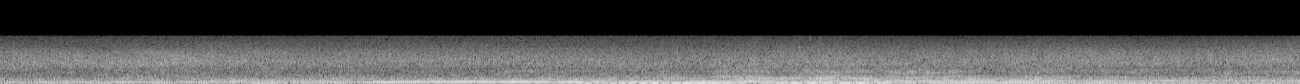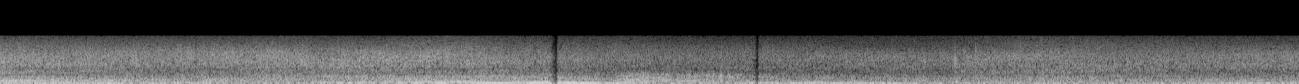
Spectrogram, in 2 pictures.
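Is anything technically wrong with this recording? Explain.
Yes. The audio has two short concealed packet losses and one burst of packet loss. The band stops at 4 kHz, which fits a narrowband call codec such as G.711 mu-law at 64 kbps.

The short concealed packet losses fall at 14.95 to 14.99 s and at 20.55 to 20.60 s. Each time, about 20 ms of audio never arrived in time. The receiver covered the hole by extending the last sound, 15 ms the first time and 32 ms the second, then blended back into the real signal. Each one is heard as a brief smear or wobble.

The burst of packet loss runs from 18.51 to 18.59 s. Here about 60 ms went missing in one stretch. The receiver filled 60 ms by continuing the preceding sound and fading it as the gap went on. A tonal sound turns into a held buzz, and a noisy one turns into a fading hiss. The audio then picks up further along, and the 60 ms in between is simply gone.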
